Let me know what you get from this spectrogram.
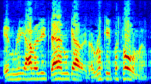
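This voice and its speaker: High, declamatory vintage radio serial announcer. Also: male voice, lively intonation, fast talker, over loud music. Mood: grand, portentous. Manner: declamatory, grand. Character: portentous announcer heralding a masked hero. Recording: muffled, noisy 1940s radio recording.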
